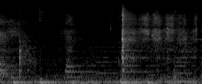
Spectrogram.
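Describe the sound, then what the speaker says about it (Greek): Béchamel sauce with milk being whisked continuously in a pot, a steady soft scraping and light metallic clinking with one sharper clank, quiet and without talk. "Ανακατεύω συνεχώς για να πήξει λιγάκι η μπεσαμέλ μου"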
